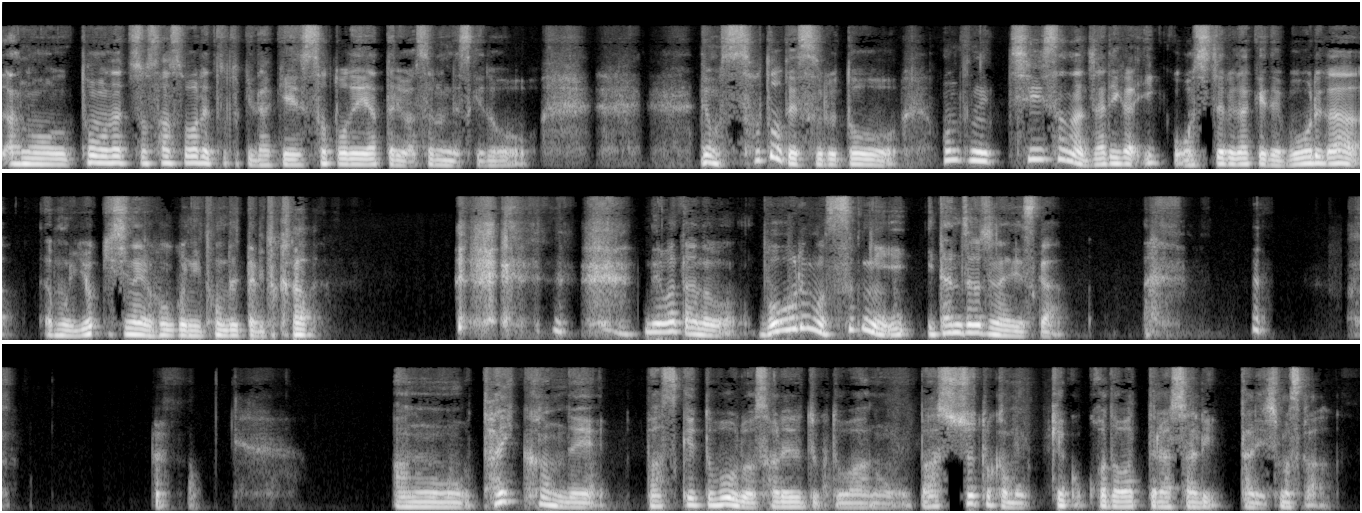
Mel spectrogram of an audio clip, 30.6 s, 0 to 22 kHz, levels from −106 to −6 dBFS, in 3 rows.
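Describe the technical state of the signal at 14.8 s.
At 14.8 s the speech is inside a call bitrate drop running from 11.24 to 17.33 s. The encoder was starved of bits, so the speech is coded coarsely and sounds rough and muffled. The dip fits a fall from about 64 to 15 kbps, bottoming out for about 2.8 s.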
